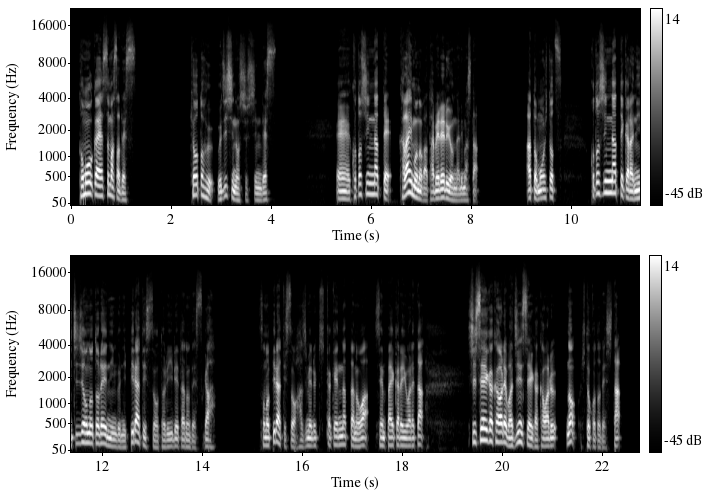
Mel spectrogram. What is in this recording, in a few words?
freetalk, male voice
